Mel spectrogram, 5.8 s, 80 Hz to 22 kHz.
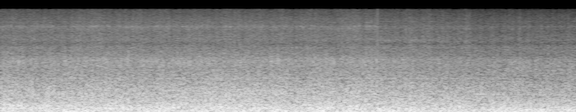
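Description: Loud, steady wind rush buffeting the microphone while riding a Bajaj Dominar 400 motorcycle at highway speed, with road noise mixed in.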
